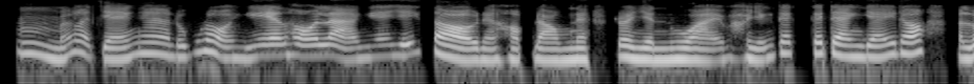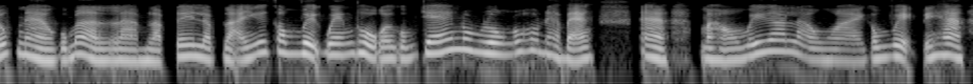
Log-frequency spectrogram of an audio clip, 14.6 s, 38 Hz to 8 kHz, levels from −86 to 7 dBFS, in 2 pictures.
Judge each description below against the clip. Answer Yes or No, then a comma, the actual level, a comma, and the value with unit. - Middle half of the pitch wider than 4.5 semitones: Yes, wide, 5.4 semitones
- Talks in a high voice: Yes, high, 215 Hz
